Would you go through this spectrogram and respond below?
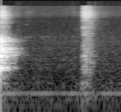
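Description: Two sharp, high yappy barks from small dogs, close and separated by about a second of near silence, with no one talking.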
